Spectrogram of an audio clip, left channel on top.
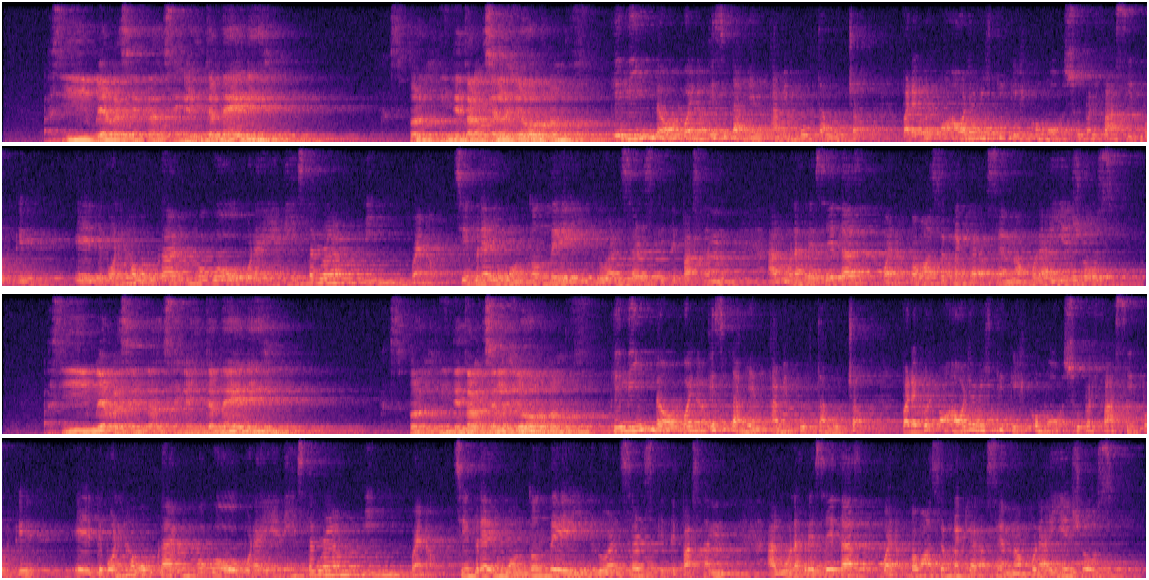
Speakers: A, on the right; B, on the right.
A: Así ver recetas en el internet y es por intentar hacerlas yo, ¿no?
B: Qué lindo. Bueno, eso también a mí me gusta mucho. Para colmo, ahora viste que es como súper fácil porque eh, te pones a buscar un poco por ahí en Instagram y bueno, siempre hay un montón de influencers que te pasan algunas recetas. Bueno, vamos a hacer una aclaración, ¿no? Por ahí ellos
